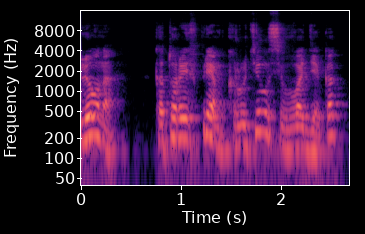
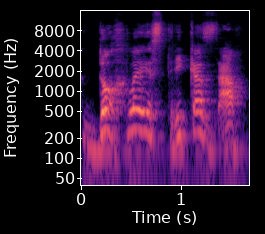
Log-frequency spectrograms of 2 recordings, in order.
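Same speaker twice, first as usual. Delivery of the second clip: slow, higher, decided announcement; measured, determined little voice; firm; 8 semitones higher, 3 dB louder, slower than usual. A narrator's reading. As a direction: declare it with childish firmness. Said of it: "твёрдо сказала".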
